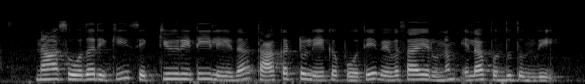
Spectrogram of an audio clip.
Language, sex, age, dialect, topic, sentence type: Telugu, female, 25-30, Central/Coastal, agriculture, statement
